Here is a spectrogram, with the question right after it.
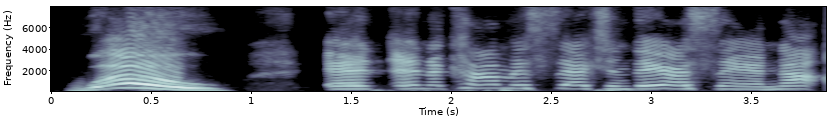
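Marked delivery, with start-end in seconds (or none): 0.1-0.9 a sudden, much louder gasp of shock; loud shocked whoa. Real, not acted. Reacting to the [name] tape claim, loud shocked whoa. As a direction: blurt it out, floored by the news.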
